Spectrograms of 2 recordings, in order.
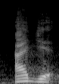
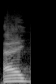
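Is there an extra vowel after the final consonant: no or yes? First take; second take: yes; no. First: An extra vowel sound follows the final consonant. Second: It ends on a bouncing consonant without a vowel. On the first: The speaker calls it wrong. "Biasanya kan dulu kan bacanya" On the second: The speaker calls it right. "Bukan dikasih harokat e nggih"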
